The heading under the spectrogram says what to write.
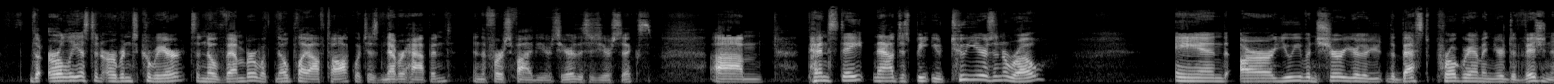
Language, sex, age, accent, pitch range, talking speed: English, male, 40-59, American, 130-170 Hz, 190 wpm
